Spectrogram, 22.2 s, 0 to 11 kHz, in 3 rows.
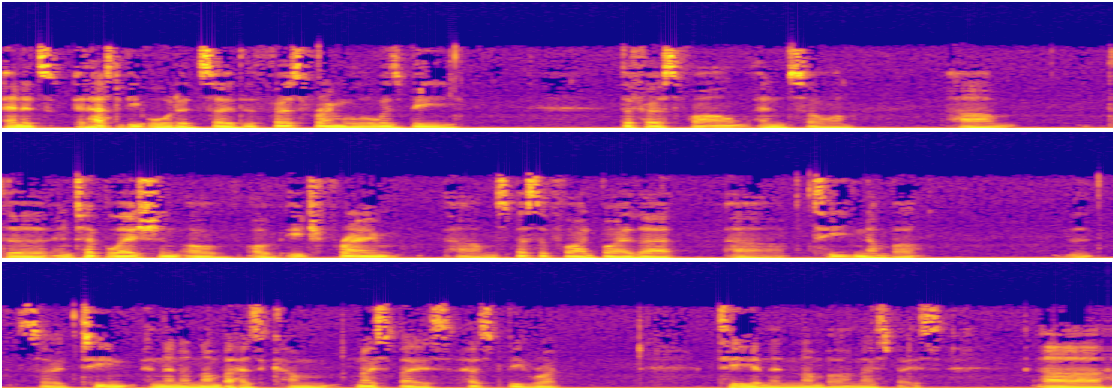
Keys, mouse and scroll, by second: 0.0-22.2 typing, 10.6 scroll up 1, 12.7 click, 14.7 click.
